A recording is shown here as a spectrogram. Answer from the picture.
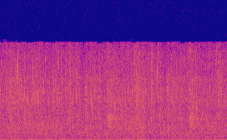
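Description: Dinghy's outboard motor running at a steady speed, a low even drone, with water rushing and splashing past the hull.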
